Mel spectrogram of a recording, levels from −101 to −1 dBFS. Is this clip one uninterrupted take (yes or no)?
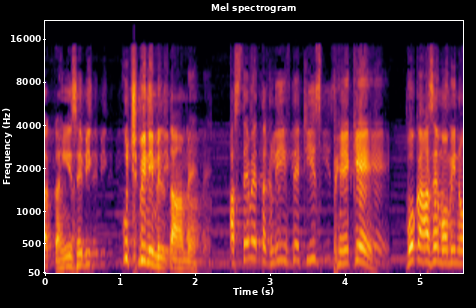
no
